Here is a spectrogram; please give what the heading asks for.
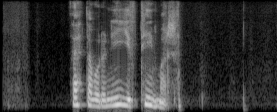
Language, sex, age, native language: Icelandic, female, 60-69, Icelandic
